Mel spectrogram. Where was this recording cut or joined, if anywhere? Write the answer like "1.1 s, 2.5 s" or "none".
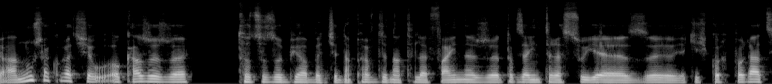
5.2 s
